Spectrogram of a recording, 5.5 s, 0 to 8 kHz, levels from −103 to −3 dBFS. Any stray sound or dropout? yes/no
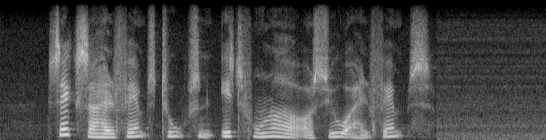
no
